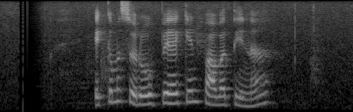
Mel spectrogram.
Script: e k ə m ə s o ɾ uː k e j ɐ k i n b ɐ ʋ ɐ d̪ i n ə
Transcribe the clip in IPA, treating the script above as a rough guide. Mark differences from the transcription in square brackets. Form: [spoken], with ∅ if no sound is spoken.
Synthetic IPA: e k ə m ə s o ɾ uː [p] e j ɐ k i n [p] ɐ ʋ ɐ [t̪] i n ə

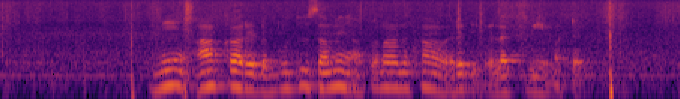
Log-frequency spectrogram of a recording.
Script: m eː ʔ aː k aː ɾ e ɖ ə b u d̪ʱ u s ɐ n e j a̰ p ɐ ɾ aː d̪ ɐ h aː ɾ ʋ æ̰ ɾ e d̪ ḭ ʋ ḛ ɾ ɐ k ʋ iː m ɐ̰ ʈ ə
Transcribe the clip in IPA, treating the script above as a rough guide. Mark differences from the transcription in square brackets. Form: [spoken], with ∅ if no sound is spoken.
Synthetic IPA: m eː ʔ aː k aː ɾ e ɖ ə b u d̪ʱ u s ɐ [m] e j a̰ p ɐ ɾ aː d̪ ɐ h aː [∅] ʋ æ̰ ɾ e d̪ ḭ ʋ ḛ [l] ɐ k ʋ iː m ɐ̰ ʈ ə

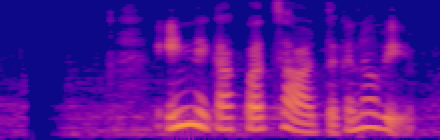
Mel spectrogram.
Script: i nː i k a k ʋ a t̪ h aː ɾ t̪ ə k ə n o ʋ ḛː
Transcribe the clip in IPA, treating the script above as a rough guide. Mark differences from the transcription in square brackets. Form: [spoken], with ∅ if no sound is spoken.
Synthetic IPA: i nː [e] k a k ʋ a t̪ [s] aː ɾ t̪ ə k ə n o ʋ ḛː

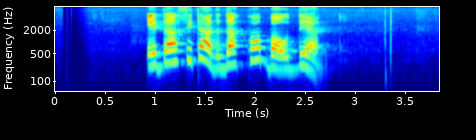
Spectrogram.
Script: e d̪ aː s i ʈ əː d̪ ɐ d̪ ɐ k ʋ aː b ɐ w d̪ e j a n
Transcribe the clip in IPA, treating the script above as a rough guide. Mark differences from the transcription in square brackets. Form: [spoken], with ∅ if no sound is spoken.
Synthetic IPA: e d̪ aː s i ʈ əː d̪ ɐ d̪ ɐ k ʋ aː b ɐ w d̪ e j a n

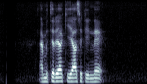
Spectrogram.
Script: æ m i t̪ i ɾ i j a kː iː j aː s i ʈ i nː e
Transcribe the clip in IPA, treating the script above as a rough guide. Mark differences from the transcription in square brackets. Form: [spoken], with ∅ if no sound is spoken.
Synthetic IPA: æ m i t̪ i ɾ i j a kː [i] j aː s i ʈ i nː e

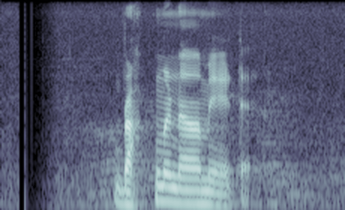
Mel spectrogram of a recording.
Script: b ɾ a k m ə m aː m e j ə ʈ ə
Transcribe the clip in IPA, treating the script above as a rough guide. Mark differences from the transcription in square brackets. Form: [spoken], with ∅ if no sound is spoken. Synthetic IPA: b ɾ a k m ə [n] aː m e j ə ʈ ə

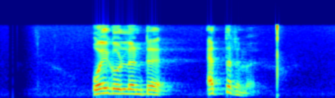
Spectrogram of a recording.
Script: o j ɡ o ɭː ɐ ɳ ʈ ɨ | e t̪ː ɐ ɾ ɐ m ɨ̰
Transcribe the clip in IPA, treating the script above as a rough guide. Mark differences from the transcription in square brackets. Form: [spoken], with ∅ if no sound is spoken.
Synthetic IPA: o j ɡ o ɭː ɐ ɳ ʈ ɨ | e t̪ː ɐ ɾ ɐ m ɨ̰

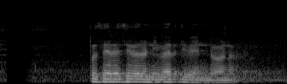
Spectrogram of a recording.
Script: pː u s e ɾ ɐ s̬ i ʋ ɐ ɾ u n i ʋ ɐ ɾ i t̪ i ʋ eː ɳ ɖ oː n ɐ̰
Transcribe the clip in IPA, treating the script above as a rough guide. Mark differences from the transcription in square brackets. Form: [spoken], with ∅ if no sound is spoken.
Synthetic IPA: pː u s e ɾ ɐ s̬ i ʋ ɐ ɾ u n i ʋ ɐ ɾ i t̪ i ʋ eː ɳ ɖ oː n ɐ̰

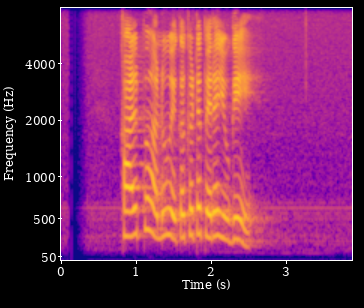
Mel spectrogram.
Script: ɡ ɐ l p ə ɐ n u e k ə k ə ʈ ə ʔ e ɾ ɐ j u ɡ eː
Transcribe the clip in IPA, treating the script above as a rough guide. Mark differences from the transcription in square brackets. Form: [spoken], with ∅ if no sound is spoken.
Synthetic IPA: [k] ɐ l p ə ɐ n u e k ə k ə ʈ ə [p] e ɾ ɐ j u ɡ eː

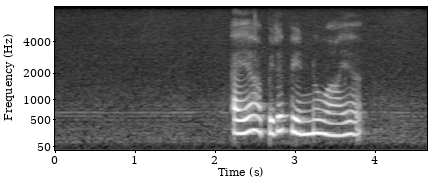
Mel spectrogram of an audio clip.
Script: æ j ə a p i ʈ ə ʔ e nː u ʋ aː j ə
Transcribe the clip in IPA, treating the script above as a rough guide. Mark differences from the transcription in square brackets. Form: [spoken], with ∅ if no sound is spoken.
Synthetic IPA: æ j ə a p i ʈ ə [p] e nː u ʋ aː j ə

